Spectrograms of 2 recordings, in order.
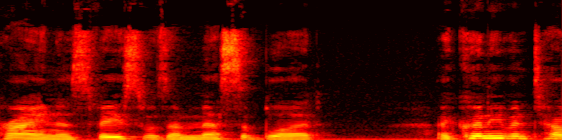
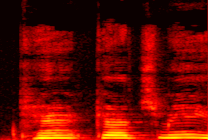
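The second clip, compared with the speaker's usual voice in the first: put-on higher, playful toddler holler; hollered taunt; 8 semitones higher, slower than usual. A narrator's reading. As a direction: call it out like a teasing toddler. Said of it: "he hollered".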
